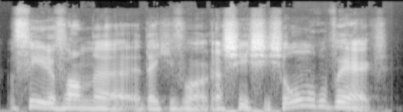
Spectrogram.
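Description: Very animated and a little fast, a man with a mid-range, fairly bright voice tells a story as an interview guest who works as a street reporter. It's casual storytelling delivered bluntly and ramblingly, with plenty of fillers and restarts.

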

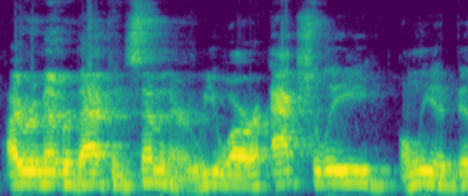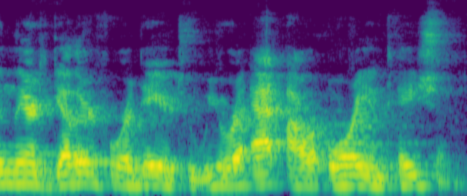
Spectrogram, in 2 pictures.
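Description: A man preaching a sermon as a pastor, earnest and animated, with dramatic pauses and repeated words. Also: mid-range voice. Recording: roomy echo.

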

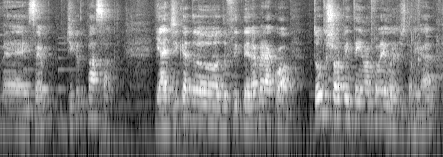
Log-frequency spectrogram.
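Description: A man's voice: medium pitch, a little fast. A man in casual, slangy chat, laughing often as he tells stories. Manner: slangy, laughing, animated storytelling. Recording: roomy, mic at a distance, faint music.

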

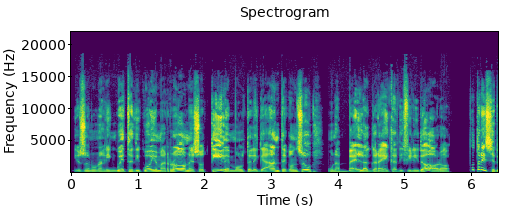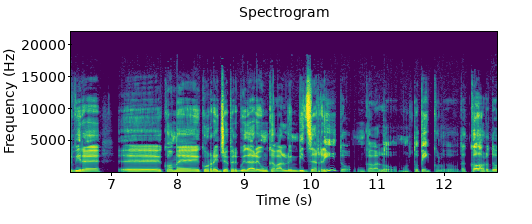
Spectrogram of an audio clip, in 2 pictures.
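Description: A man's voice: mid-range voice, very animated, normal speed, hardly any pauses, no room sound, clean studio sound, lightly acted. A man voicing a proud, touchy female leather bookmark in a storybook reading, delivered as an indignant, declamatory outburst.

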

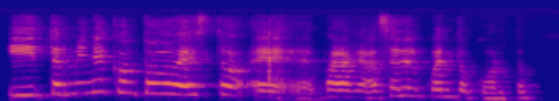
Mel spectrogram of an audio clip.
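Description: Woman, forties, from Mexico, high voice, animated storyteller, casual interview guest. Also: normal speed. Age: 40s. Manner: animated storyteller who acts out family voices. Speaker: guest, nutritionist and brand founder. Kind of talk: casual conversation.

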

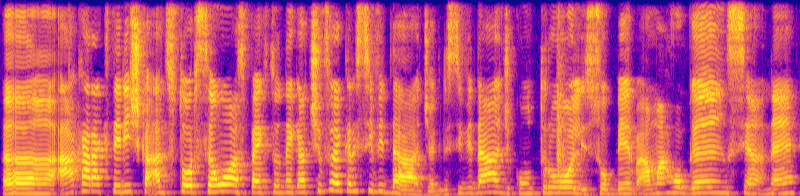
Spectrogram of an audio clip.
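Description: A woman with a Brazilian Portuguese accent co-hosts a podcast, explaining ideas in casual conversation. Her fairly high voice moves at a moderate pace with few pauses. She leans on frequent "né?" tags and acts out examples.

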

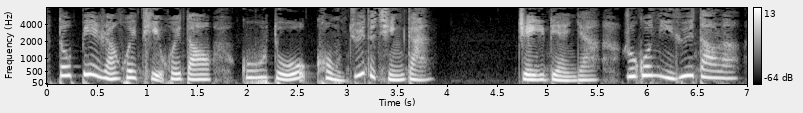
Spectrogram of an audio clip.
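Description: A woman narrating a children's bedtime story in a soft, coaxing way, calling the listener baby. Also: fairly high pitch, breathy edge, no room sound, studio quality.

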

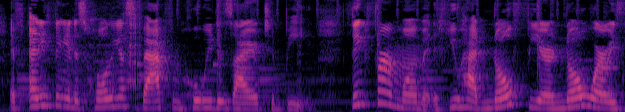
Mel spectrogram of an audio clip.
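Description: A woman hosting a motivational podcast, a little stuffy from a cold, talking casually and reading affirmations slowly and earnestly. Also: mid-range voice, echoey room. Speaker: podcast host.

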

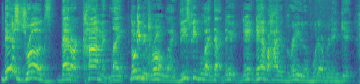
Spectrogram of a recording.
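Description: High-voiced man, loose podcast banter. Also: expressive, normal speed, hardly any pauses, fairly bright tone. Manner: loose, joking slang-heavy banter. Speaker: podcast co-host. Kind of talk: casual chat. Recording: echoey room.

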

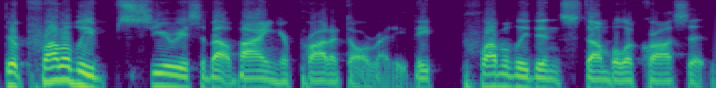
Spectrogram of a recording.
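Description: Low-voiced male host, dry sound. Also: very animated, moderate pace, dry recording. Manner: agreeable, affirming interviewer. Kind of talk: conversational interview.

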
